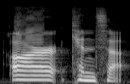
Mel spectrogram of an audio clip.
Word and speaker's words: Arkansas: It's Arkansas. Arkansas is a gas station on my way home to Kansas. But why is there a silent S in Arkansas?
